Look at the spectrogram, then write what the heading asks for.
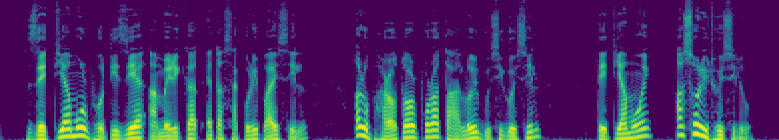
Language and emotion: Assamese, surprised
